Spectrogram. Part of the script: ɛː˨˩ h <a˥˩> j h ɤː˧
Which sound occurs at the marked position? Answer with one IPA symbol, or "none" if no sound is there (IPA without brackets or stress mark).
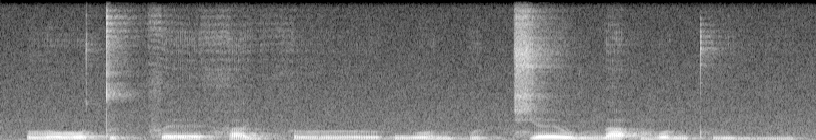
a˨˩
